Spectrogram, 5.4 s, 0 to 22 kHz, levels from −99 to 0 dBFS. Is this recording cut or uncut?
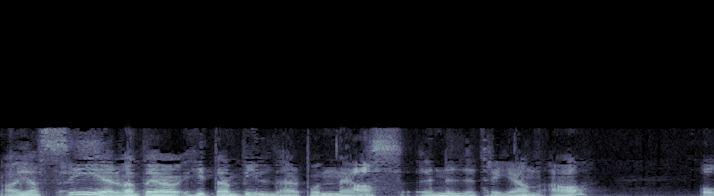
uncut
